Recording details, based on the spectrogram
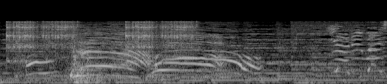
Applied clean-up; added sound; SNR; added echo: none; Coin (dropping); 2 dB; reverberation time 0.3 s.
